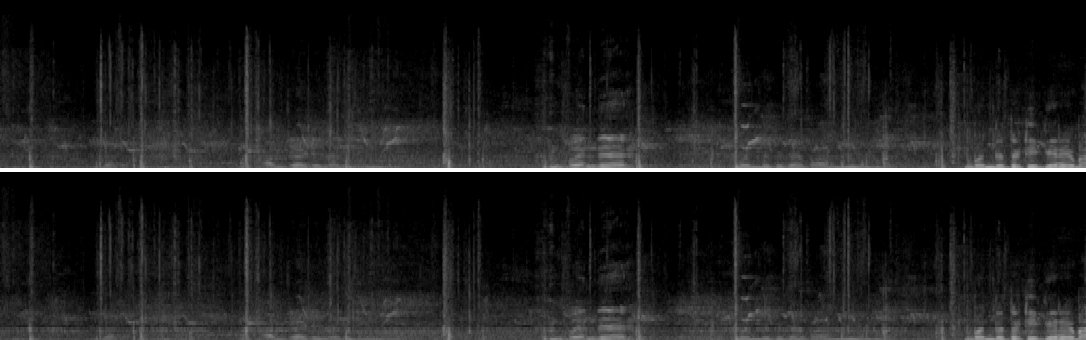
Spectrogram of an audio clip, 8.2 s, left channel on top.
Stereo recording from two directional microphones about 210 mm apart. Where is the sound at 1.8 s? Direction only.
5° left (ahead or behind).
